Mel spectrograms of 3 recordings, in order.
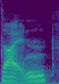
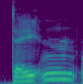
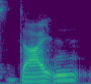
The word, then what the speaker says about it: Dighton: I believe it's pronounced Dighton. I think I pronounced it Dayton last time, so it's Dighton, like D-I-G-H-E-N, but it's spelled like bright with a D and then on.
